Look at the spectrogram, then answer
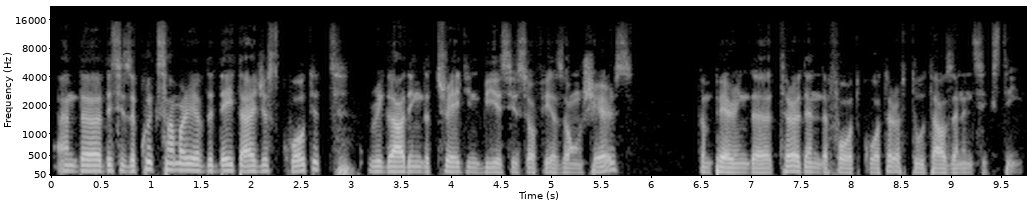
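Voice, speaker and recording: A man's voice: medium pitch, steady tone, brisk, creaky, no echo, low-quality recording. A man delivering a prepared business presentation of company figures. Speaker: company presenter handing over to colleague.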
